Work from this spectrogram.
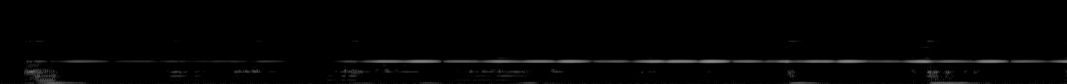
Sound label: Wine Glass; Trevor Webb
